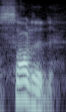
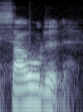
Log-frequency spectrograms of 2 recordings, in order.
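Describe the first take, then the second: First: It is said the American way, without the L. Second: It is said the Australian way, with the L.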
